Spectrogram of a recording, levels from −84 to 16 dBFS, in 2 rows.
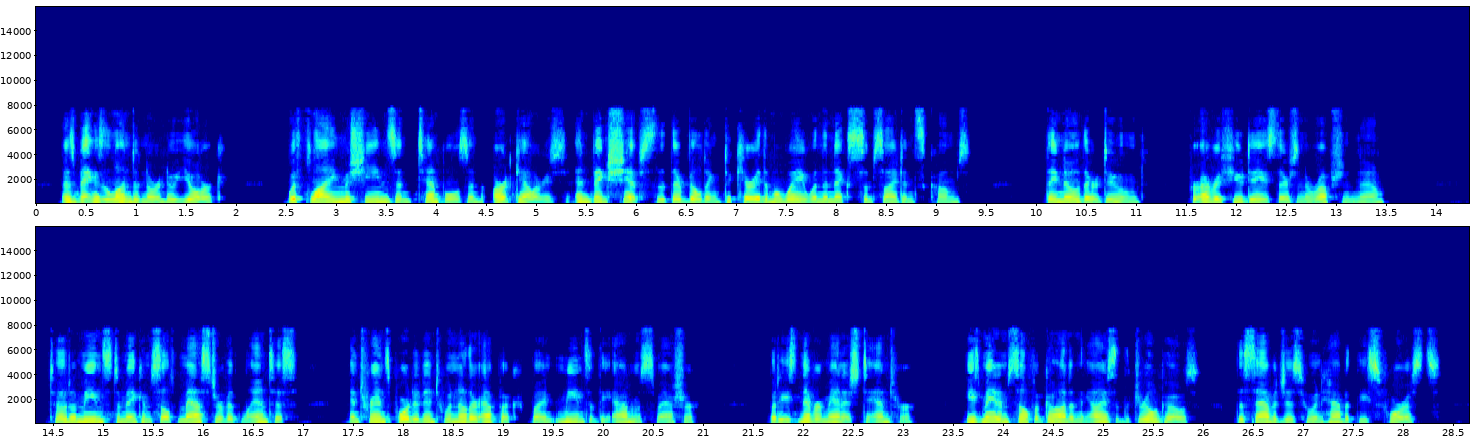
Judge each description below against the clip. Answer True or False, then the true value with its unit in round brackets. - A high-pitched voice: True (205 Hz)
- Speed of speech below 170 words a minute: False (180 wpm)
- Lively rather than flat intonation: False (3.1 semitones)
